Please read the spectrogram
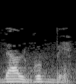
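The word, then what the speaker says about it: Delagoa Bay: Dalgoa Bay those days, which our Gujarati people should pronounce as Dalgubbe.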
